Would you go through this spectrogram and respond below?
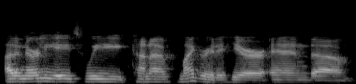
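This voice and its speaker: A man born in Cuba, speaking as a podcast guest in a casual, lively way, with lots of "like" and "y'all". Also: mid-range voice, measured pace. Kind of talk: casual chat. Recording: dull lo-fi sound.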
